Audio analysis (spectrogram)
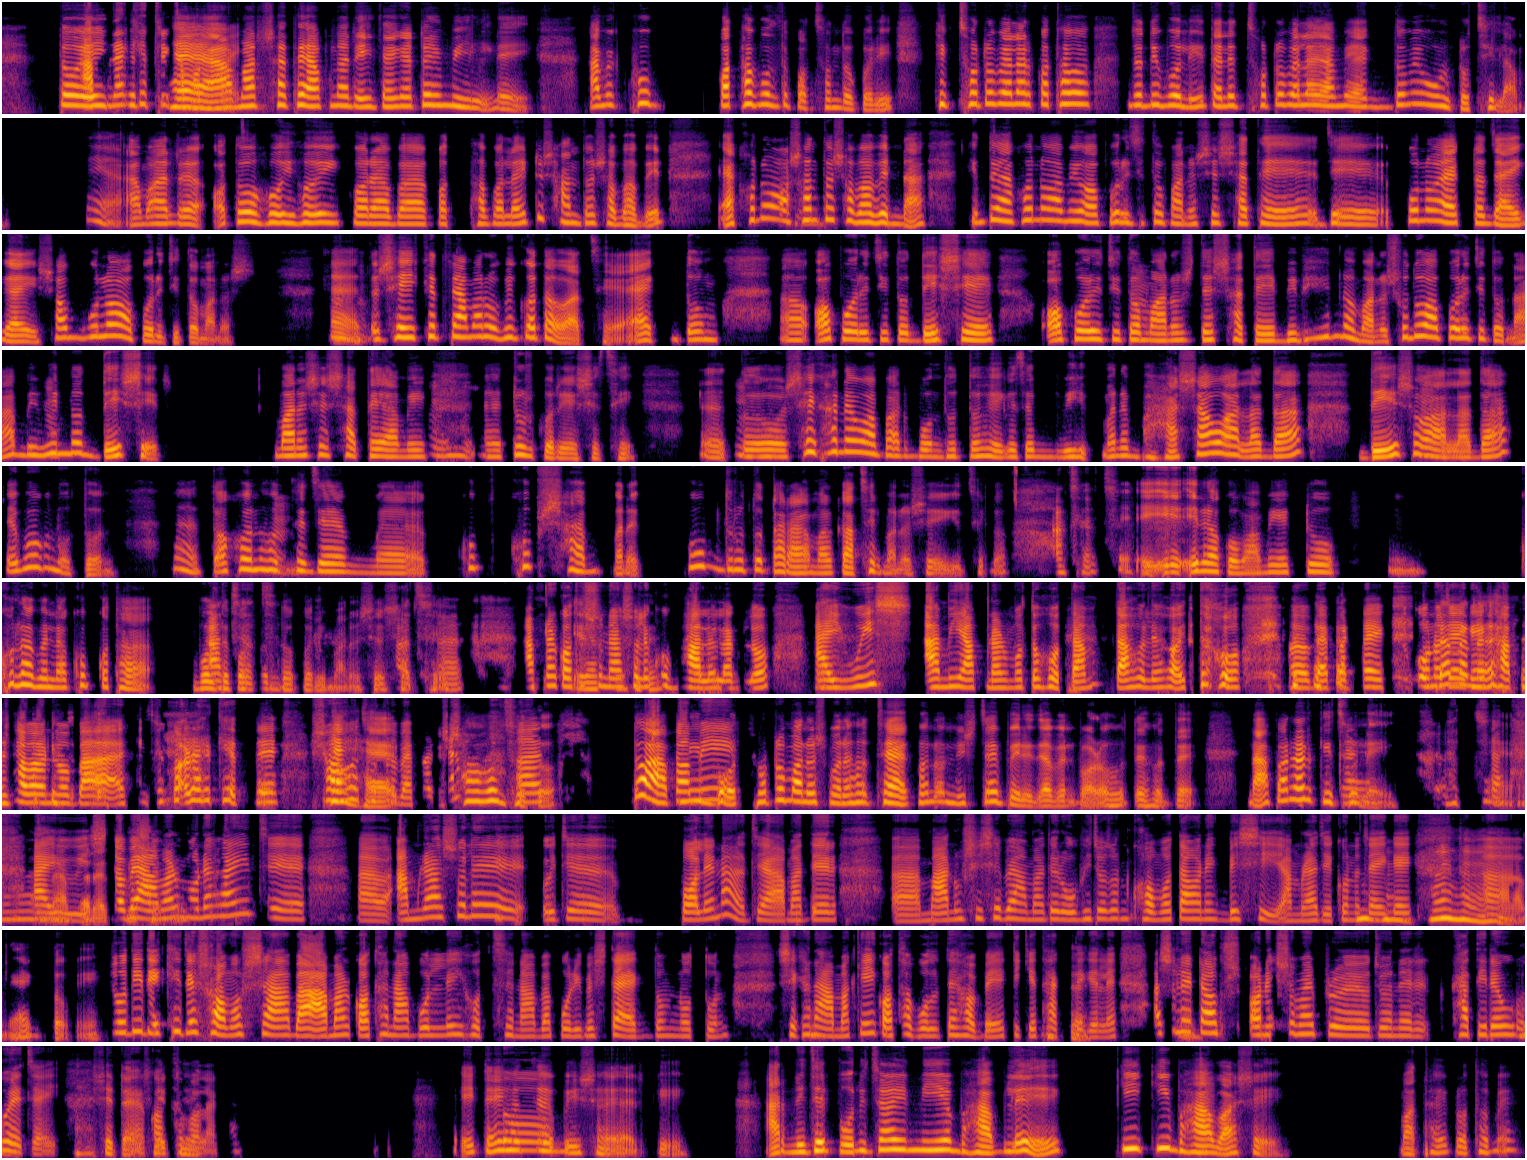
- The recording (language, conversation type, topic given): Bengali, unstructured, তোমার পরিচয় তোমাকে কীভাবে প্রভাবিত করে?
- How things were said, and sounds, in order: tapping; other background noise; in English: "I wish"; laugh; laughing while speaking: "হয়তো"; laughing while speaking: "কিছু করার ক্ষেত্রে"; in English: "I wish"; throat clearing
